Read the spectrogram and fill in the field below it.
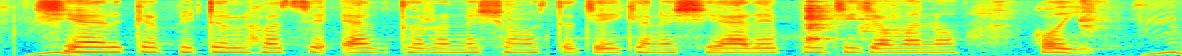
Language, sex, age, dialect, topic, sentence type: Bengali, female, 18-24, Rajbangshi, banking, statement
